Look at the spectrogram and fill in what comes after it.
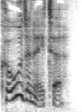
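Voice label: "coordinator", British English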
